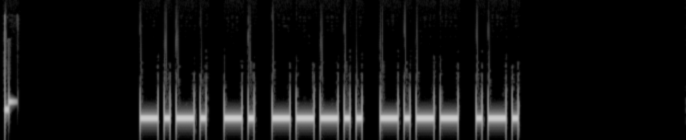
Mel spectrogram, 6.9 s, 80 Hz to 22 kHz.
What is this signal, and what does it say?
Morse code, heard as a keyed tone, about 20 wpm, 700 Hz. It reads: CN8YR
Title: Call Signs Repeated 2x - 20wpm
